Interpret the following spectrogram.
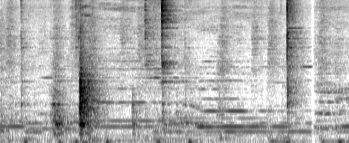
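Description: A cork pulled from a wine bottle with a corkscrew, coming out with a single sharp pop about a second in, over steady background music.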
